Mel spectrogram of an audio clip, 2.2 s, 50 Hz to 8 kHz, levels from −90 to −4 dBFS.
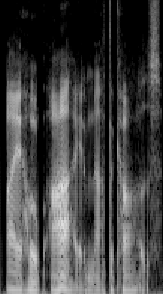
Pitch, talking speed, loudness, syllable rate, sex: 90 Hz, 190 wpm, -21 LUFS, 4.2 syllables/s, male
